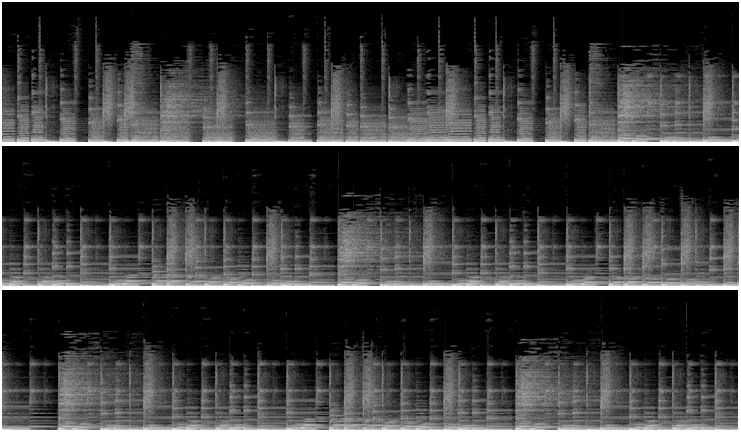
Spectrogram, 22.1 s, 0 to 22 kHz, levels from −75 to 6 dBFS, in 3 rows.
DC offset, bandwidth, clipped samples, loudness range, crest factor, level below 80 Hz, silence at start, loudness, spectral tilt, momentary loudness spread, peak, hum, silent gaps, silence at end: under 0.1%; 17 kHz; under 0.1%; 3 LU; 12 dB; -20 dBFS; 0 s; -14 LUFS; -5.5 dB/octave; 4 LU; 0 dBFS; none; none; 0 s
